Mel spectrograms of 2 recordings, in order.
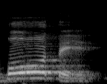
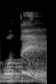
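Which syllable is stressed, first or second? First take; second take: first; second. First: The stress is on the first syllable. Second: The stress is on the second syllable. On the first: It asks when. "penekannya di O" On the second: It means never. "tekannya di E"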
